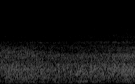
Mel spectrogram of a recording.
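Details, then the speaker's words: Small fan heater from a charity-shop e-waste haul, set to 32 degrees: steady even rush of air from the little fan with no rattle, tick or pitch wobble, pumping out strong heat; working normally. "Oh, that is pumping out some heat. That's actually not too bad. That would heat a small office very easily. Little fan blows."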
